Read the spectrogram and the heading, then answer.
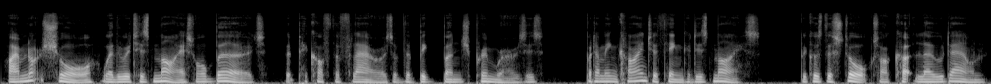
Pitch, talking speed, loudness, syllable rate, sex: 115 Hz, 210 wpm, -20 LUFS, 5.0 syllables/s, male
